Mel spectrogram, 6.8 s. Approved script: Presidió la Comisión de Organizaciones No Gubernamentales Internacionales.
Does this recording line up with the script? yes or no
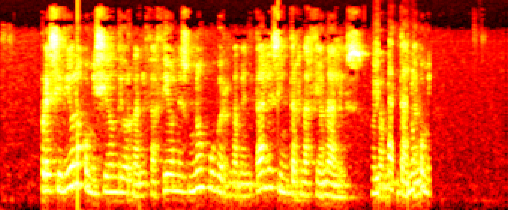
no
